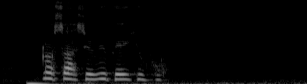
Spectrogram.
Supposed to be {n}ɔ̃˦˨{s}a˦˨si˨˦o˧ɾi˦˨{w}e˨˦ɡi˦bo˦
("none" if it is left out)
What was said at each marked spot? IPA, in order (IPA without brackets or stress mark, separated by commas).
n, s, b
